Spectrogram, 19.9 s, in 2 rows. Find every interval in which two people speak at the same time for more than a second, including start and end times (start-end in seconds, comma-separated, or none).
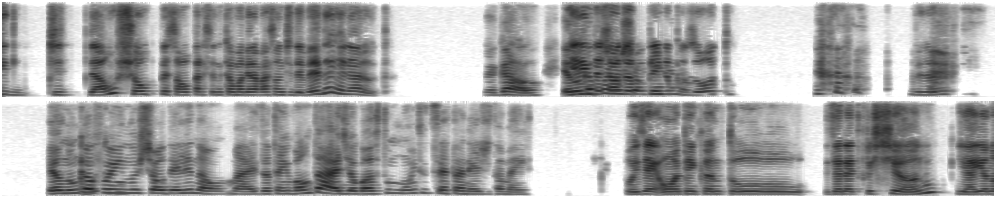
5.6-7.0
